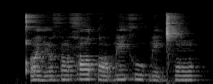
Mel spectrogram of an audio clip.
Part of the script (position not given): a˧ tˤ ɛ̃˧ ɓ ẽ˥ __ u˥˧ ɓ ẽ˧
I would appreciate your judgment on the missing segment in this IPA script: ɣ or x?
x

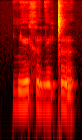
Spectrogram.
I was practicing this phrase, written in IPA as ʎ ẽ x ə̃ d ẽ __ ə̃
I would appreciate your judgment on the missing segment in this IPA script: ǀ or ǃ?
ǀ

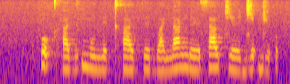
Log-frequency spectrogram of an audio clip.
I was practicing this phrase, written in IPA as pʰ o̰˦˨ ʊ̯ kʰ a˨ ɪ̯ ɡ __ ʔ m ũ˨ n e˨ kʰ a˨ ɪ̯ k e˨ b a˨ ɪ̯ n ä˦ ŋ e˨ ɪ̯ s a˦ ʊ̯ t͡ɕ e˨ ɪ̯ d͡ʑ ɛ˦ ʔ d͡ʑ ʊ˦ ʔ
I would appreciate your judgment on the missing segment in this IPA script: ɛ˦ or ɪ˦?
ɛ˦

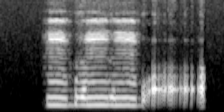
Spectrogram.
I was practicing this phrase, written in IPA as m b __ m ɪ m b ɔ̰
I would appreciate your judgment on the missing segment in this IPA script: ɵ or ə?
ə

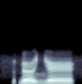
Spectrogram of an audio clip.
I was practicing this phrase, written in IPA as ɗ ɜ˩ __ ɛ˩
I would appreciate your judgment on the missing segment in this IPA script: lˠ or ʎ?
ʎ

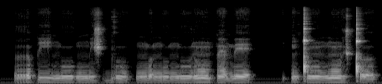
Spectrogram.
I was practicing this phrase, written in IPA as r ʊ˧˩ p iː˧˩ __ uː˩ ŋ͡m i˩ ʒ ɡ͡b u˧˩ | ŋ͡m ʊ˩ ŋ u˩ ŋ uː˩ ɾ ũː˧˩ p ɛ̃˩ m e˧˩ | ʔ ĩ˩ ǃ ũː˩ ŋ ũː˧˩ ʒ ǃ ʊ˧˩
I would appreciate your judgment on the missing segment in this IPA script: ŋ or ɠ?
ŋ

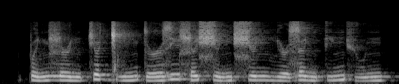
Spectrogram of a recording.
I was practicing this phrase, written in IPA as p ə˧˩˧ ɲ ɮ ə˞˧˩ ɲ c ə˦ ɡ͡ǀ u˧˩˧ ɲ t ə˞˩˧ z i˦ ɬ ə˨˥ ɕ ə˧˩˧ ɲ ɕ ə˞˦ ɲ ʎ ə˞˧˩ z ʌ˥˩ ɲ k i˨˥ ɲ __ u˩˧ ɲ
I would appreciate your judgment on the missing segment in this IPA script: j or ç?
ç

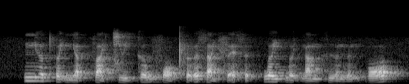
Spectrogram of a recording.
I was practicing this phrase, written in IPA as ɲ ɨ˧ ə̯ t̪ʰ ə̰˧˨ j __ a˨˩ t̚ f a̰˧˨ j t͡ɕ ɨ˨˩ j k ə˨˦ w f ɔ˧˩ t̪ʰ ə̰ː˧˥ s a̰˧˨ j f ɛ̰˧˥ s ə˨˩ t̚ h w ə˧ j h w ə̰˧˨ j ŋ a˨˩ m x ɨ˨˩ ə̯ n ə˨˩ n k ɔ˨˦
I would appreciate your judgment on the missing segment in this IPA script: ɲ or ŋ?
ɲ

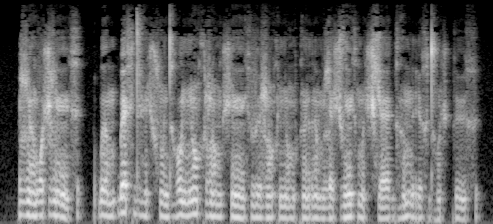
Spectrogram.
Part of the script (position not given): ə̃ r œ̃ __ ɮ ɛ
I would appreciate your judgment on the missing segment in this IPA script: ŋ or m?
m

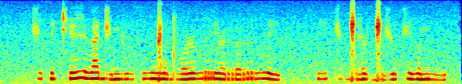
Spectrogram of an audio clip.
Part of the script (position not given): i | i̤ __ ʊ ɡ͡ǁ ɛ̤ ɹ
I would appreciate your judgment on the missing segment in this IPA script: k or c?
c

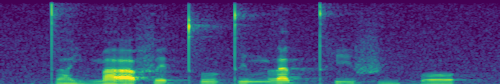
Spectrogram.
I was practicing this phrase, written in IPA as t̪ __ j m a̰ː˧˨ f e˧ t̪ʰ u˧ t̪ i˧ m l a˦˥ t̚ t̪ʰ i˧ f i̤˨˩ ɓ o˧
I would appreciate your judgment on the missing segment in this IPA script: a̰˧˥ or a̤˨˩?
a̤˨˩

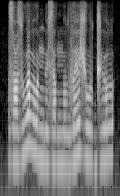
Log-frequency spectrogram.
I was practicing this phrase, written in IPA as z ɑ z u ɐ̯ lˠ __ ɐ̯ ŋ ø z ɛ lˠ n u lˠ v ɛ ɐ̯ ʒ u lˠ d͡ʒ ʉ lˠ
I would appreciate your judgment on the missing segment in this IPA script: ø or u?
u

